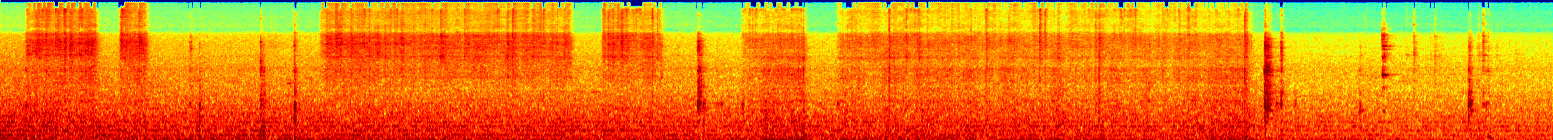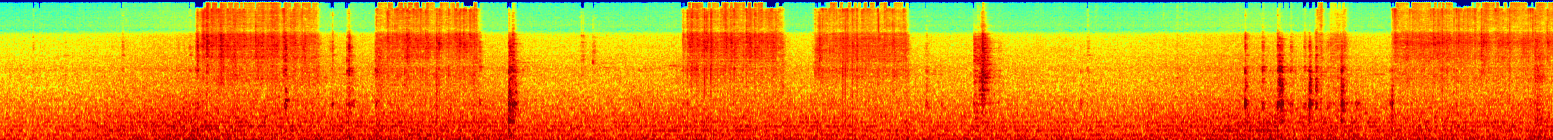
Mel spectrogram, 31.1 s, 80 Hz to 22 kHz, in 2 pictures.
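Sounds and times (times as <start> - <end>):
arc welding crackling hiss: 0.0 - 2.0, 3.0 - 12.7, 17.3 - 20.5, 22.3 - 24.8, 28.6 - 31.0
steady hum: 0.0 - 12.7, 16.9 - 25.2, 27.5 - 31.0.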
